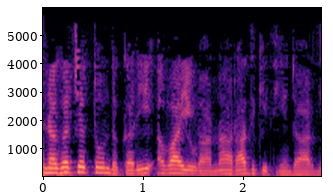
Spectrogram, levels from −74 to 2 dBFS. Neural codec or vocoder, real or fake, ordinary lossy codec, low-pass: none; real; MP3, 24 kbps; 5.4 kHz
